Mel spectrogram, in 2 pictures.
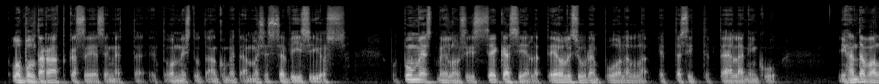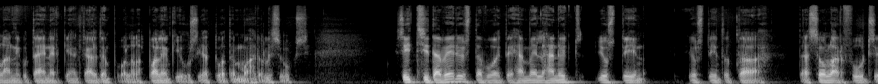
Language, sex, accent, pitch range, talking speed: Finnish, male, native, 90-105 Hz, 155 wpm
